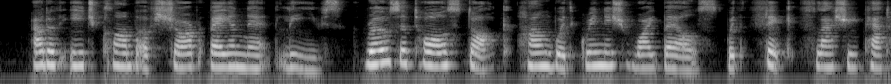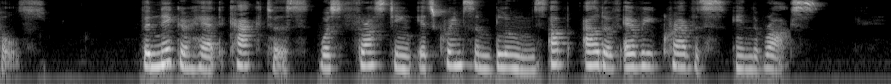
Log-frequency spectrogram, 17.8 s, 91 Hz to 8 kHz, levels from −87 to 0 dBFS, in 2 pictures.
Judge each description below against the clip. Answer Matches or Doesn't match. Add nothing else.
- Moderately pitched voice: Doesn't match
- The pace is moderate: Doesn't match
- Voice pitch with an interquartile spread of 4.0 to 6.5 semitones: Doesn't match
